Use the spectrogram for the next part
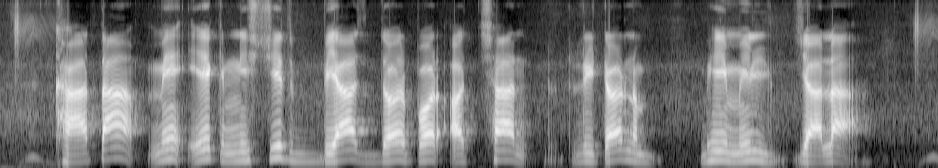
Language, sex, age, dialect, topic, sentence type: Bhojpuri, male, 31-35, Western, banking, statement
